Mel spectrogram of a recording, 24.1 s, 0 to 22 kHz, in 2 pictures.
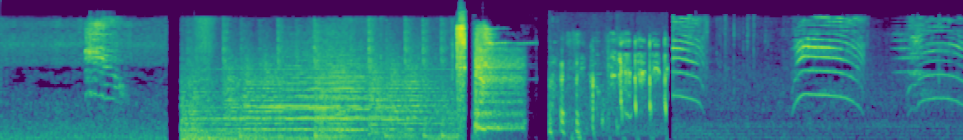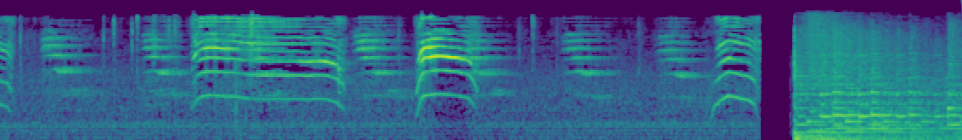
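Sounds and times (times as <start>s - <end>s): cat meowing: 1.1s - 1.6s, 8.4s - 8.9s, 9.8s - 12.3s, 13.8s - 18.3s, 20.4s - 21.6s.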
